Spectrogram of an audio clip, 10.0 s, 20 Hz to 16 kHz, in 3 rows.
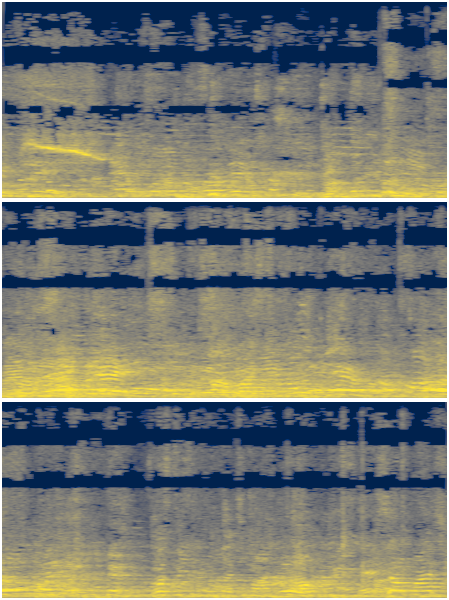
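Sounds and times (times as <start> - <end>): party chatter: 0.0 - 10.0.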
